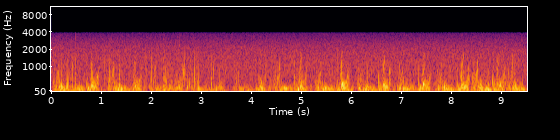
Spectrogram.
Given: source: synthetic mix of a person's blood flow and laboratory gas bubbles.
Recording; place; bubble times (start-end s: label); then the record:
Doppler ultrasound of blood flow; precordium
1.85-1.89 s: bubbles
2.22-2.42 s: bubbles
2.46-2.84 s: bubbles
8.71-8.79 s: bubbles
8.84-9.14 s: bubbles
From the record:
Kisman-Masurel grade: 221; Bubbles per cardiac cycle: several, 3 to 8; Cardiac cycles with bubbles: 10 to 50%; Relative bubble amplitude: barely perceptible (0.100 to 0.250); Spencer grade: 2 (many but less than half of the cardiac periods contain bubble signals, singularly or in groups); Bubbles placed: only in the low amplitude regions of the cardiac cycle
